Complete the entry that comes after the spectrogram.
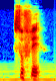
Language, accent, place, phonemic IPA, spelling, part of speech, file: French, France, Lyon, /su.fle/, soufflée, verb, LL-Q150 (fra)-soufflée.wav
- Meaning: feminine singular of soufflé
